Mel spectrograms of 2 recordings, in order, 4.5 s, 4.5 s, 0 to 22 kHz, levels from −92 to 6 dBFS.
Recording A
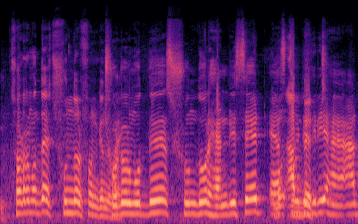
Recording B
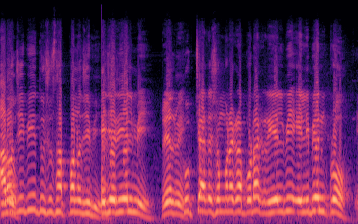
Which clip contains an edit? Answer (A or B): B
